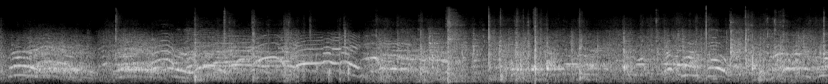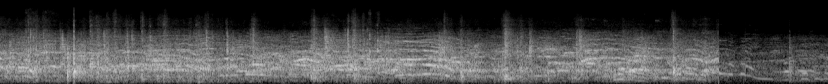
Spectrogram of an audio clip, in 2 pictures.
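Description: Batons strike people with sharp thwacks.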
